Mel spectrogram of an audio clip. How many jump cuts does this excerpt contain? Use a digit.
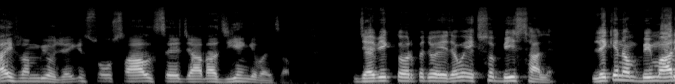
1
